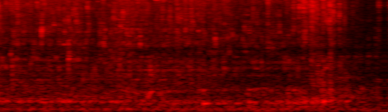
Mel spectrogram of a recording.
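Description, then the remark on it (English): Starchy rinse water from rinsing rice is poured out of a pan, splashing steadily for several seconds in a continuous rushing stream, with no voices. “So I'm going to drain that out.”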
